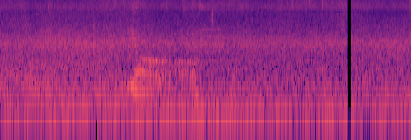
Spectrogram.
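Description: Strong wind gusts across an open campsite at Cedar Hill State Park in January, roaring steadily close to the microphone, with a brief voice heard through the buffeting.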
